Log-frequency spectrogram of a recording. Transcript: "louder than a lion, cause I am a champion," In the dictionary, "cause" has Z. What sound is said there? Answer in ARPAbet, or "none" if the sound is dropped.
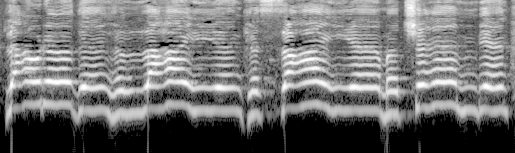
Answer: S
